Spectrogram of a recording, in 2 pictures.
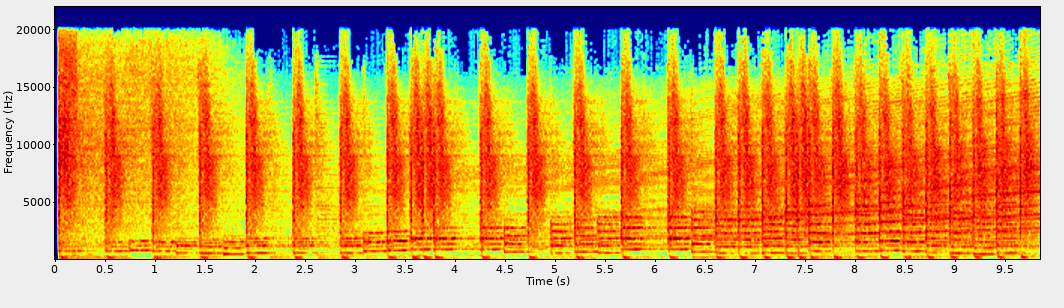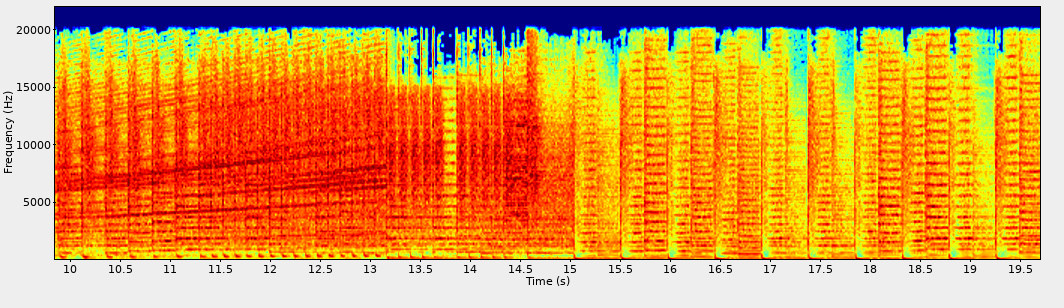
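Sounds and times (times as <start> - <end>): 
electronic dance music: 0.0 - 19.6.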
